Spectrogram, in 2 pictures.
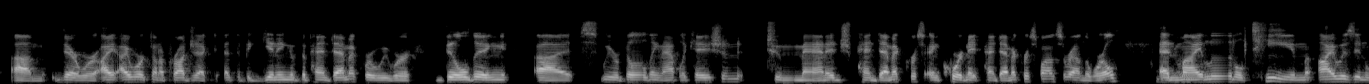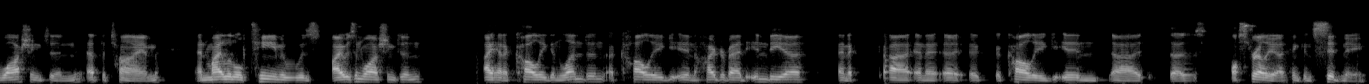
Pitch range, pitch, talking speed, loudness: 105-115 Hz, 110 Hz, 185 wpm, -28 LUFS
